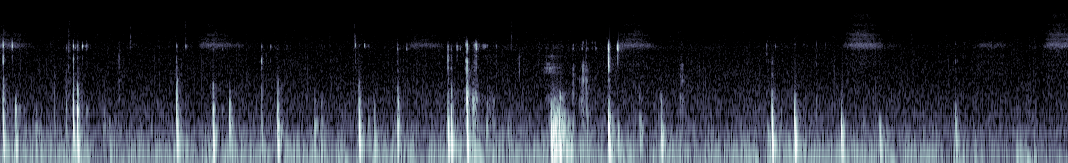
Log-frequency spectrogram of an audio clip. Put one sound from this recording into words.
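Blocks are placed with short, soft knocks.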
